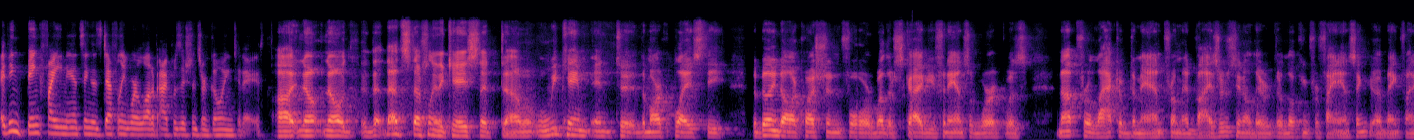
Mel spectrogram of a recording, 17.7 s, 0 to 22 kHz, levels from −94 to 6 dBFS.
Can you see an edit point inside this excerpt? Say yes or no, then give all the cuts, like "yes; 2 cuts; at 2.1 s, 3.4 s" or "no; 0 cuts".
yes; 1 cut; at 3.3 s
